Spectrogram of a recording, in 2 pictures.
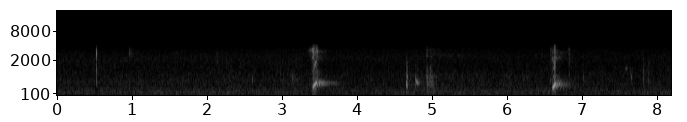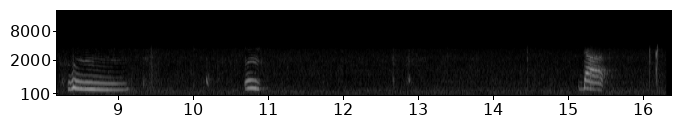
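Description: About five sharp, brief voiced hiccups at irregular intervals over roughly sixteen seconds, with quiet in between.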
